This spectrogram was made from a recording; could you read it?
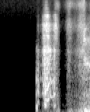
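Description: After a moment of silence, a sudden burst of harsh, breathy noise erupts, then briefly drops out and returns as rougher rustling, like a sneeze followed by a sniffle. No one speaks.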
